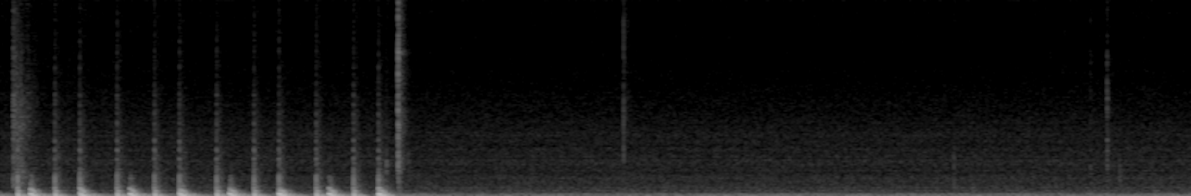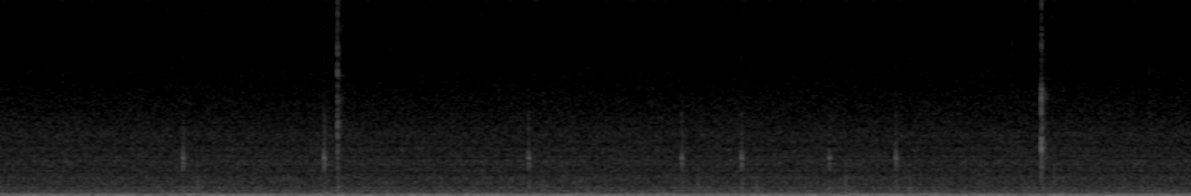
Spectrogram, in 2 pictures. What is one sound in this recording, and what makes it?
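Knobs and buttons on a drum machine click softly.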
